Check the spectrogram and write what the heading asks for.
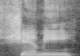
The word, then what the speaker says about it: chamois: A chamois cloth, pronounced chamois, extremely soft, absorbent, durable material.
